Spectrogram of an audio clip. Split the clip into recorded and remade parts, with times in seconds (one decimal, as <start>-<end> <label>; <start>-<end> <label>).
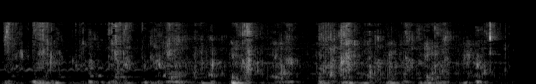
0.0-0.4 recorded; 0.4-0.9 remade; 0.9-1.9 recorded; 1.9-5.4 remade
